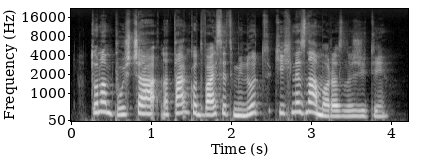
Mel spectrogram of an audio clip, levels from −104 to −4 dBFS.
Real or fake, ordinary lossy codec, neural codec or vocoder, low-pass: fake; none; vocoder, 44.1 kHz, 128 mel bands every 512 samples, BigVGAN v2; none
